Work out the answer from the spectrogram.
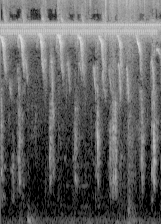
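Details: Tiny Serama chickens on a rainy day, calling in quick, sharp, falling peeps from several birds, irregularly spaced, over a constant thin high-pitched tone and soft background hiss.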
